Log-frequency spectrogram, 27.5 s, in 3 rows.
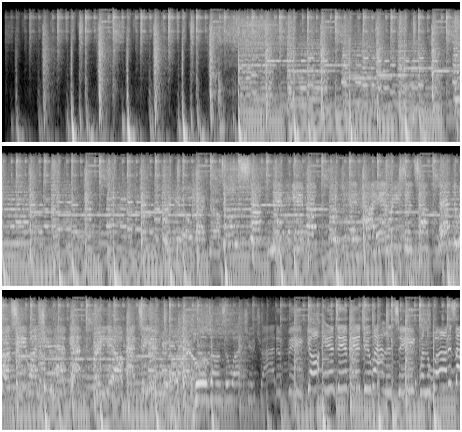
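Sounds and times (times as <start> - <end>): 
drum beat: 0.1 - 23.0, 23.7 - 27.3.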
